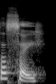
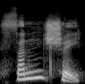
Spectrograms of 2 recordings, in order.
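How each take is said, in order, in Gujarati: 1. પ્રથમ અક્ષરમાં અનુનાસિક ધ્વનિ નથી. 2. પ્રથમ અક્ષરમાં અનુનાસિક ધ્વનિ છે. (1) "જો એની ઉપર જે અનુસ્વર ન હોય" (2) "અનુસ્વાર છે એટલે સંશય"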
